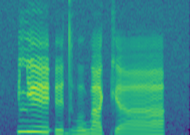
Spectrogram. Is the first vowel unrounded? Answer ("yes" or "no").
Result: yes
